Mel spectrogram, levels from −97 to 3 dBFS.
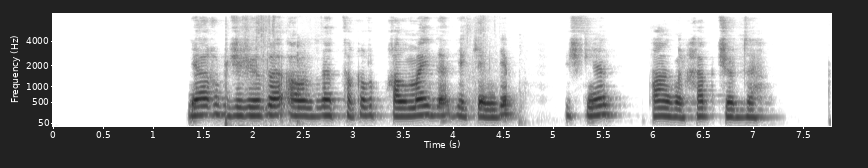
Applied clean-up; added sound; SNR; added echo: neural mask model DeepFilterNet 3.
